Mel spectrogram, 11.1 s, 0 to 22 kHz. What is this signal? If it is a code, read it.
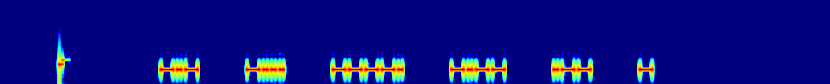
Morse code, heard as a keyed tone, about 22 wpm, spaced as for 10 wpm, 700 Hz. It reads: KB9YWT
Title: USA Call Signs - 6 Characters - 4x Character Spacing - 22wpm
